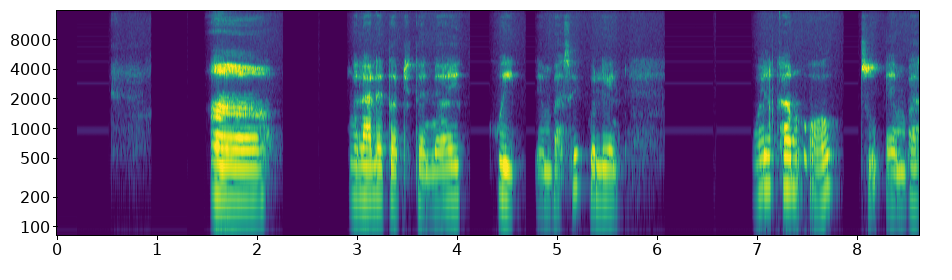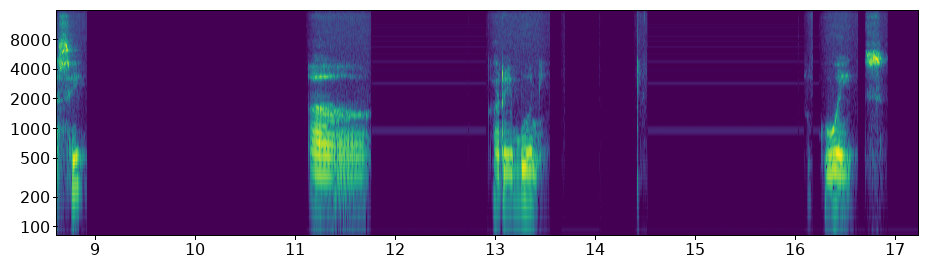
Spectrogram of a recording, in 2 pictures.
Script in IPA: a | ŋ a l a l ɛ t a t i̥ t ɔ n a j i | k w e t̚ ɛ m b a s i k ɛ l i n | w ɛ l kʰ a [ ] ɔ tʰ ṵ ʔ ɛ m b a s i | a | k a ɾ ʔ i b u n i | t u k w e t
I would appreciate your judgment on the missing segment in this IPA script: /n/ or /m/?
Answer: m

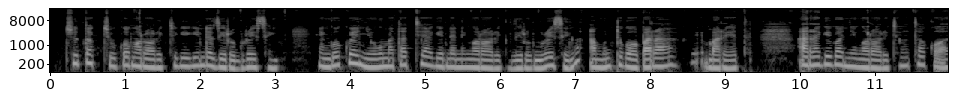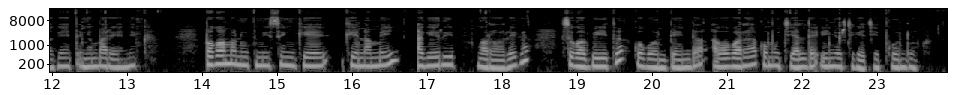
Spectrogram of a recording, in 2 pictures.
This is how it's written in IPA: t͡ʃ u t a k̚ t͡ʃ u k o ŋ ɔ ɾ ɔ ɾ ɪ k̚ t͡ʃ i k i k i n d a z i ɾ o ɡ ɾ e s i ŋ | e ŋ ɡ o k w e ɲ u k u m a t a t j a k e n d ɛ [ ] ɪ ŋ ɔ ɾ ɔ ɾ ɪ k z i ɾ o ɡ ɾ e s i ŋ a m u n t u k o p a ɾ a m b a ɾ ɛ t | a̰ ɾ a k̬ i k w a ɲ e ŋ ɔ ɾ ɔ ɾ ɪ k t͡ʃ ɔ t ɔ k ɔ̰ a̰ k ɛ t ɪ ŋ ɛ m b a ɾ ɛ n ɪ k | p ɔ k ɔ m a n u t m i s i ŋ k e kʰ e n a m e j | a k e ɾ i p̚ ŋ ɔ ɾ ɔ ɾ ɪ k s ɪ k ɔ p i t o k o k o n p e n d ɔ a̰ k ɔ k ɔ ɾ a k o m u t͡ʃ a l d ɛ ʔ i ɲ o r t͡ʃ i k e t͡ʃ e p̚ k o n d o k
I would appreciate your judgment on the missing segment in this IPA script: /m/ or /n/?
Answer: n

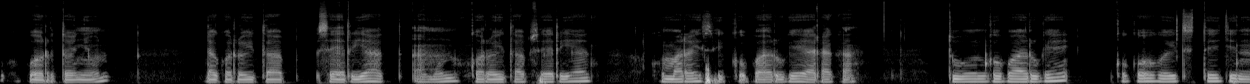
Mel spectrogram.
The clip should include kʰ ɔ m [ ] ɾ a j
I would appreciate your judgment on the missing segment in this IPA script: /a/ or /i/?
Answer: a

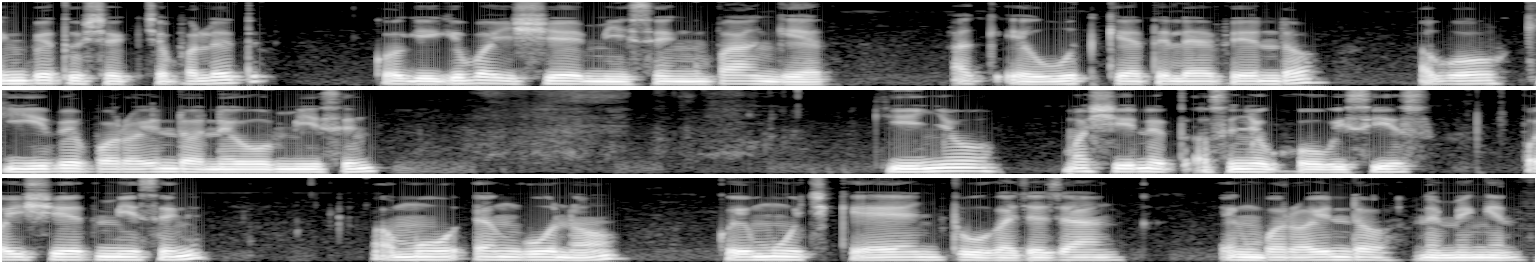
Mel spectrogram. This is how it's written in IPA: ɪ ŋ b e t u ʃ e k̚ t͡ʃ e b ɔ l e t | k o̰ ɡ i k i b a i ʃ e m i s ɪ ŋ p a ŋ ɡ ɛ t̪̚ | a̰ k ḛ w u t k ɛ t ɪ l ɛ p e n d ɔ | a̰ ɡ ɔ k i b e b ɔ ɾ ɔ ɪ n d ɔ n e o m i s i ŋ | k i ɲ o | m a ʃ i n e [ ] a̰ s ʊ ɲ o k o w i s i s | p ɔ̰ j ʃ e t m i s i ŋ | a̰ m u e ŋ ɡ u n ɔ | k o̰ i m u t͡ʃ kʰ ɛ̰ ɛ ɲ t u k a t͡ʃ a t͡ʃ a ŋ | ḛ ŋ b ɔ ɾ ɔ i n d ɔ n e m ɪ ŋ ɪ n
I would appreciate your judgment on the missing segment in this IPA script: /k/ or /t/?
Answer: t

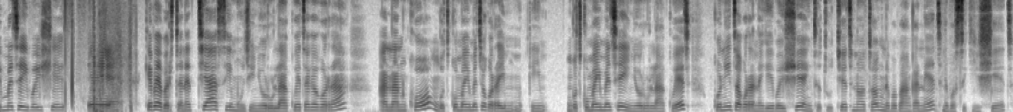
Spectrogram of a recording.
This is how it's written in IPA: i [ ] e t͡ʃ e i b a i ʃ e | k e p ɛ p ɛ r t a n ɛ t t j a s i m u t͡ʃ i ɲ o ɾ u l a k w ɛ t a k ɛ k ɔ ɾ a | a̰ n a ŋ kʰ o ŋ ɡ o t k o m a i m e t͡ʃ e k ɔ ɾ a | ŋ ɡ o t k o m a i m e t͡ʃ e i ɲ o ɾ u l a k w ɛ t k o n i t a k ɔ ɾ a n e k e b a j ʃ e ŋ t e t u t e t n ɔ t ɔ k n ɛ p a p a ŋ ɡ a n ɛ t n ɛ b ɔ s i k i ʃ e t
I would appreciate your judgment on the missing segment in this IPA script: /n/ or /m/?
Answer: m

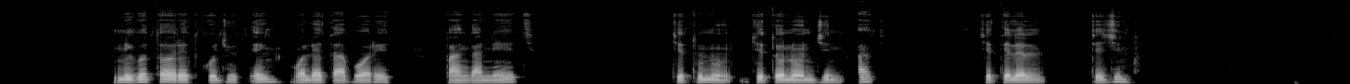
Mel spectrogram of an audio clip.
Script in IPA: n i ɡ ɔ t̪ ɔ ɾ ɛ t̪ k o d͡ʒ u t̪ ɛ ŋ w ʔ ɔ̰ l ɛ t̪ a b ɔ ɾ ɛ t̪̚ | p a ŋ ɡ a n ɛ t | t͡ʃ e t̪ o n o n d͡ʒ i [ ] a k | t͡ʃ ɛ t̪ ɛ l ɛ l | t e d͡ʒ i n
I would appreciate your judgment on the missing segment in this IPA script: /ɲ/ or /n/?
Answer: n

